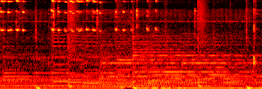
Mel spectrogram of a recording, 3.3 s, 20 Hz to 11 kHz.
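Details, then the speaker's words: Penn Slammer IV 6500 spinning reel, factory original and never opened: short high-pitched squeaks come and go as the reel turns, likely a dry one-way bearing needing cleaning and lubrication. "kemungkinan di bagian one way-nya ini yang udah kering, minta dibersihkan, dan kita kasih pelumas di bagian one way-nya."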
